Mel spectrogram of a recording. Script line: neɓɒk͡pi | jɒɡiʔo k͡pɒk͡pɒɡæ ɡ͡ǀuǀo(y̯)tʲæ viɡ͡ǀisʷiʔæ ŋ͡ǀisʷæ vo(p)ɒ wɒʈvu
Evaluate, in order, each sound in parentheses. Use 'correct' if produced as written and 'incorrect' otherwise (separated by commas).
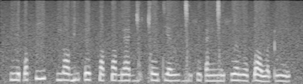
incorrect, incorrect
